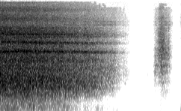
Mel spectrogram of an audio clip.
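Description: A long, loud exhaled breath taken deliberately as part of a guided mindfulness-style exercise, sweeping breathily for over a second before fading out, followed after a pause by a short, softer breath.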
